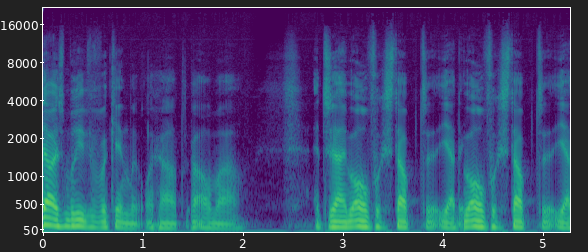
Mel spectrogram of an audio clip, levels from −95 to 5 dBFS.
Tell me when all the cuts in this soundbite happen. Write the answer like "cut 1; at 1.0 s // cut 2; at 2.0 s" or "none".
cut 1; at 1.5 s // cut 2; at 4.2 s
